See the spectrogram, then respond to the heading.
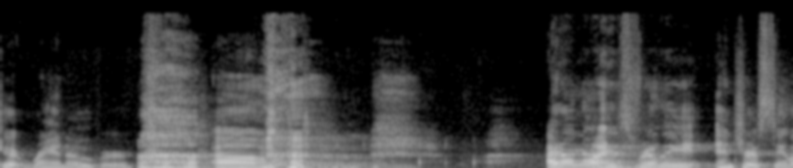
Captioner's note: laughs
